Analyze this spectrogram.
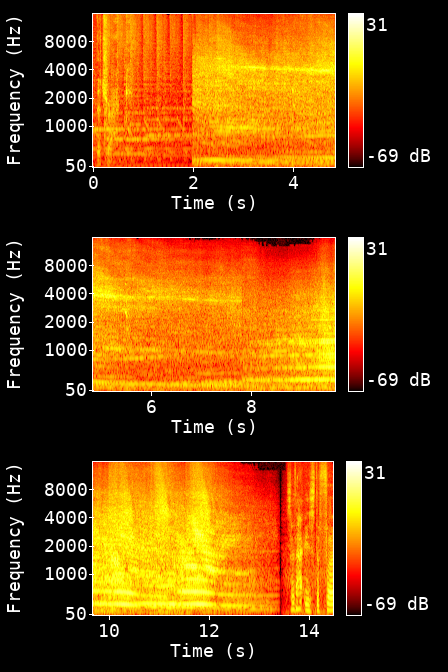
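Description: Motorcycle engines roar past at speed.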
